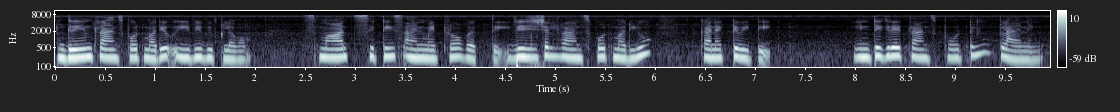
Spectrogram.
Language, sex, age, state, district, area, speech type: Telugu, female, 18-30, Telangana, Jangaon, urban, spontaneous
